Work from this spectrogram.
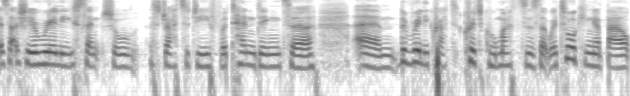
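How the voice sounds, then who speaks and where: On a very clean recording with a silent background, a woman with a South London accent comes through in a dry, close sound with no echo. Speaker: conference speaker. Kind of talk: conference talk. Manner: hesitant, many fillers.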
